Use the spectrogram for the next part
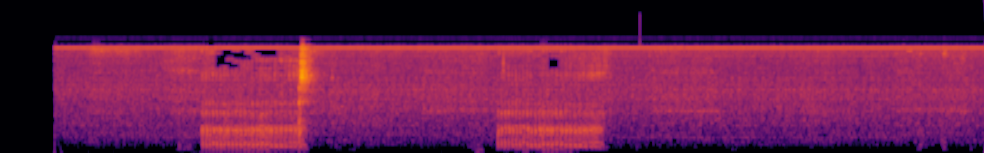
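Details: Puppy lying on a person's lap, grumbling because it does not want to be touched while falling asleep; two low, rough grumbles of about one second each, with a faint click between them in a quiet indoor room.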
